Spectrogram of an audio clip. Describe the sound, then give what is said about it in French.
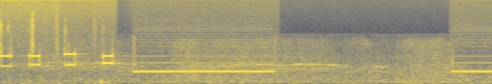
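Four quick beeps of telephone keypad dialing tones as someone calls a friend, each a short two-note chirp, followed by a long steady ringing tone on the line, a pause, then the tone starting again. “Ouais, j'appelle un ami à moi.”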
